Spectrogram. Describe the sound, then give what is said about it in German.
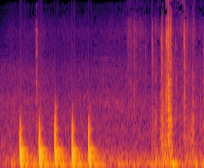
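Five firm knocks on the door of the Archiv Schreibende ArbeiterInnen, whose doorbell is broken, in a quick, even rhythm, each a dull low thud, followed by a brief scraping, rustling noise as the sounds die away. “Da die Klingel kaputt ist, muss angeklopft werden.”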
